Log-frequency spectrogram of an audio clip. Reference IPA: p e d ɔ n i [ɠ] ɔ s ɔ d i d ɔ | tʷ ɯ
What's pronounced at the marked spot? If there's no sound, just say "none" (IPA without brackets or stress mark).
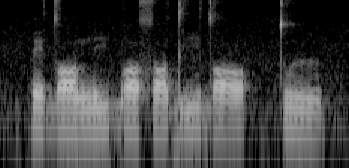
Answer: ɠ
